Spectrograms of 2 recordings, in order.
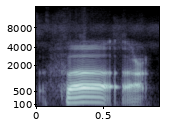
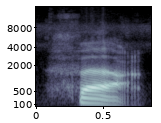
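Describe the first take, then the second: First: The vowel is a clear, open a. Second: The vowel is a clear, open a.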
